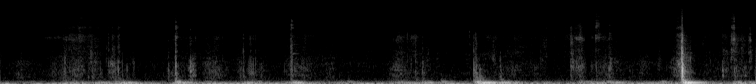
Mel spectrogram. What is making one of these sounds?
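A screwdriver clicks and scrapes against plastic.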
